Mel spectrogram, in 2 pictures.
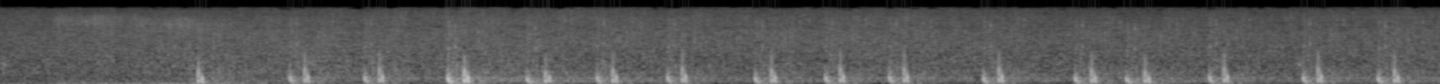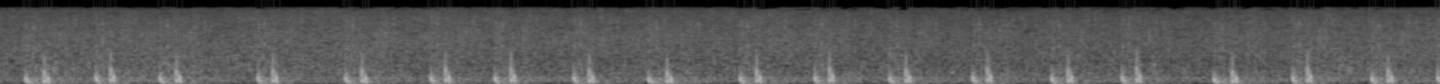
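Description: Footsteps thud at a steady, quick pace on hard ground.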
